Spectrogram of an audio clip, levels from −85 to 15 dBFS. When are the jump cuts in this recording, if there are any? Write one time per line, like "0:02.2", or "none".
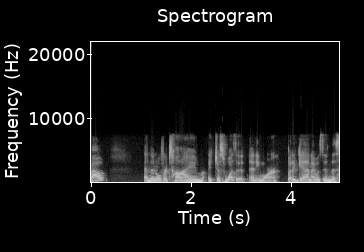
0:02.3
0:03.9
